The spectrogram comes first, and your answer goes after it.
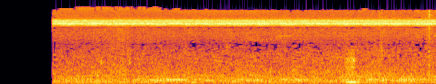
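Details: Insects calling between dusk and dawn on the Licking River at Morning View; a steady, high continuous buzzing drone without pause, with faint low background rumble.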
